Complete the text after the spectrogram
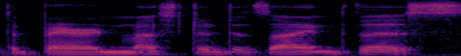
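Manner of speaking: soft, murmured under-the-breath mutter. Speaking in character while looking up at a large library: muttered under breath. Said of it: "Under my breath, I look up at that and say".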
